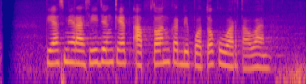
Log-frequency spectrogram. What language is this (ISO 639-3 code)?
sun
